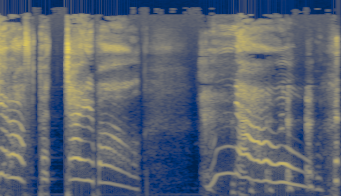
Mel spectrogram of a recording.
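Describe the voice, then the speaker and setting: A female-sounding put-on character voice pitched extremely high. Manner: bossy, scolding.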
